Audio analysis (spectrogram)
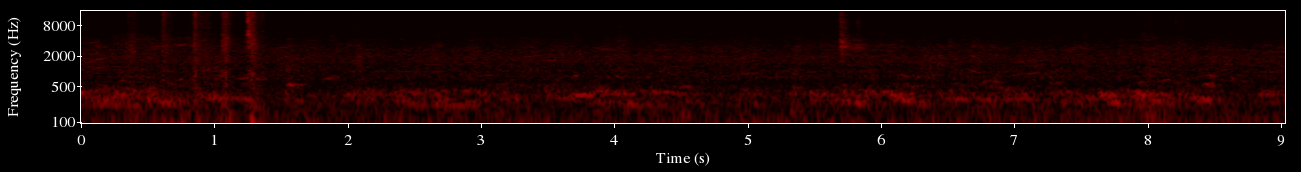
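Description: A ringed racing pigeon coos softly, its low murmuring calls recurring under quiet room noise, with a few sharp clicks near the start.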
